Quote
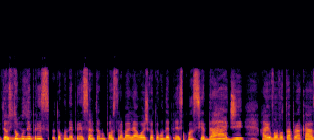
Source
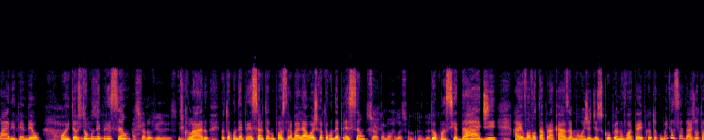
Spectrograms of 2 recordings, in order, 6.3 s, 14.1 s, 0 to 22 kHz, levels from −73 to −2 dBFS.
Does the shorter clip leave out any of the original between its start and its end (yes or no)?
yes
